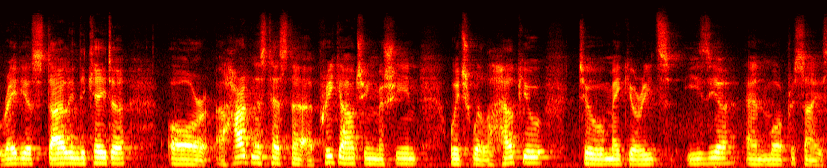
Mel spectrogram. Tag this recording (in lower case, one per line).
speech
